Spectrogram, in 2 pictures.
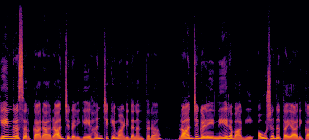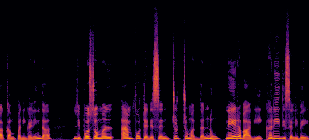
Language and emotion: Kannada, neutral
